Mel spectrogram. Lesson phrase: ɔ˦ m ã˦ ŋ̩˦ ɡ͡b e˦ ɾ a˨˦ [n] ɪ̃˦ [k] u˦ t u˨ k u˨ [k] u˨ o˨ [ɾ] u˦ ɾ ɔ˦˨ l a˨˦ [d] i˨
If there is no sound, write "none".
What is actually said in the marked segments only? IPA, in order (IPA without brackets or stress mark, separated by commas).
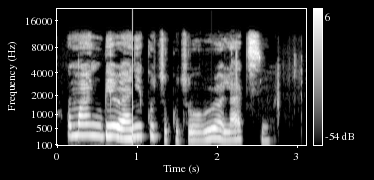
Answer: ɲ, k, t, ɾ, t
